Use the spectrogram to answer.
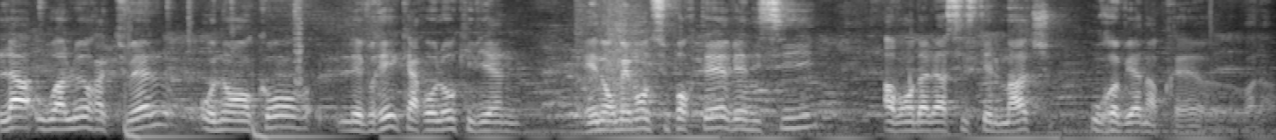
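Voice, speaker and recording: A fairly high male voice with long, frequent pauses, audible room echo and music in the background. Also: ordinary pitch variation, moderate pace. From Belgium, Charleroi (Wallonia). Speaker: café owner. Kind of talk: interview testimony.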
